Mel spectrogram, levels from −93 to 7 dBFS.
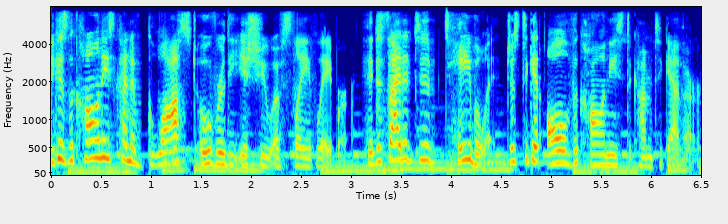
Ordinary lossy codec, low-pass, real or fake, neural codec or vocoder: AAC, 32 kbps; 7.2 kHz; fake; vocoder, 44.1 kHz, 128 mel bands every 512 samples, BigVGAN v2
